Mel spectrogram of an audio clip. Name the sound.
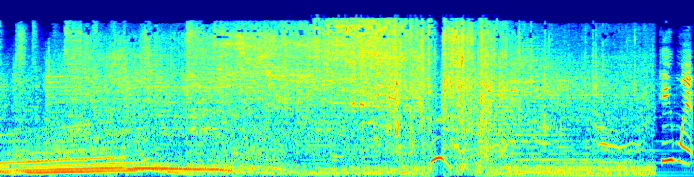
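motorcycle doing a stoppie stunt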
